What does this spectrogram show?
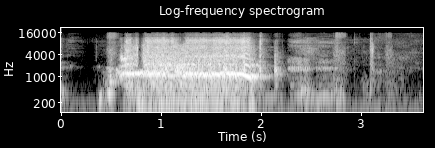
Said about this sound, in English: A new taller phantom appears, his low his low voice and gravely dressed just like Nick was, Carl screams again.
